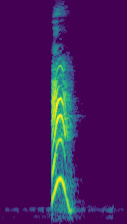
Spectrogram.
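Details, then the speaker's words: A single short, high-pitched nasal sneeze from a pet fox whose owner suspects allergies. "Bless you that's a cute sneeze"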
